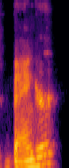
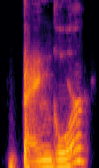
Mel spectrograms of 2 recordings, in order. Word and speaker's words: Bangor: a city in Maine called according to movies banger but it's actually pronounced Bangor which is right isn't that where Stephen King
